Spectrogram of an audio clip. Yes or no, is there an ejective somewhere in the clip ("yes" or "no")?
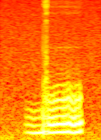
no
